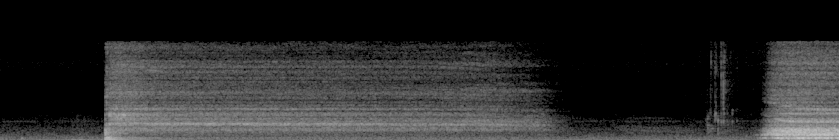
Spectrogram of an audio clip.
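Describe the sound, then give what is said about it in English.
A slow, deep breath, heard as a long soft airy hiss lasting over two seconds. A quiet pause follows, and a louder breathy rush starts at the very end. “One, breathe. Let's do it again.”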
